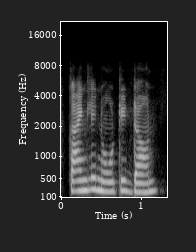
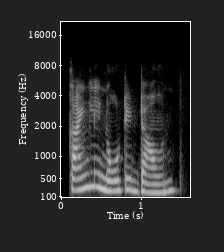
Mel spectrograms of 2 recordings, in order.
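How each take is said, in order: No difference in how they are said.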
